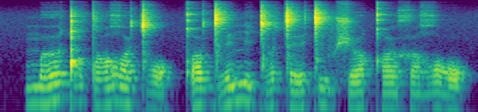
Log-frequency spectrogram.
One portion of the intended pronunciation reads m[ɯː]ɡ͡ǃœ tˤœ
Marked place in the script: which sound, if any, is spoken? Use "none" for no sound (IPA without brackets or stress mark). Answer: əː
